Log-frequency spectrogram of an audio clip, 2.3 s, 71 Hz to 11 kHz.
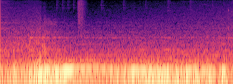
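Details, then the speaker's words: Nissan 350Z idling after a restart: lumpy, uneven idle with irregular low thumps as if firing on only some cylinders; random misfire persists, owner wonders if injector or spark plug. "okay okay it's still doing it could this be an injector or a spark plug i don't know"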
